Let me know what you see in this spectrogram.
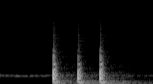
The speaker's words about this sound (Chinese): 我敲了两下门，却听到“吱呀”一声，门缓缓的开了。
